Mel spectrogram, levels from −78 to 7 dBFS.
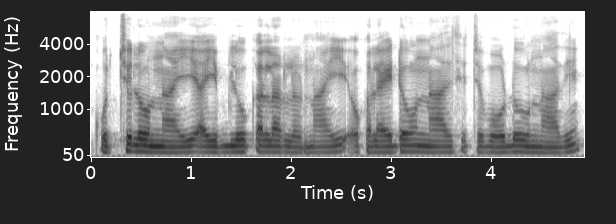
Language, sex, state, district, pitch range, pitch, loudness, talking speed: Telugu, male, Telangana, Mahabubabad, 110-120 Hz, 115 Hz, -15 LUFS, 160 wpm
